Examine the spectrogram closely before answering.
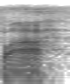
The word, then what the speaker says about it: Roy: I just find it crazy that Nicholas Wah or Nicholas Roy, whatever you want to call him, but he I say can Roy net. because that's how it's spelled. Not.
